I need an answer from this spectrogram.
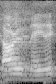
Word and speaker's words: Ayurveda: Ayurveda, yeah.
